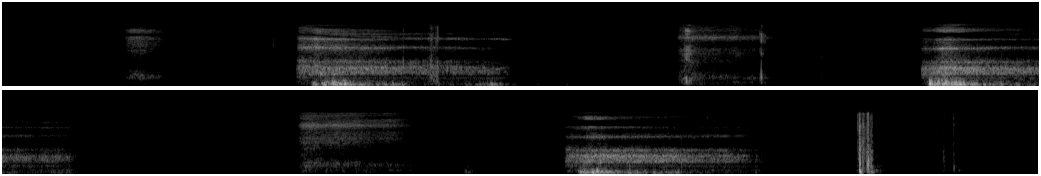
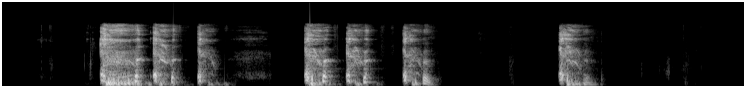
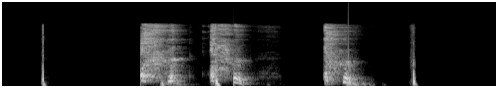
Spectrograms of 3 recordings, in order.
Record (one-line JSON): {"exhalation_length": "20.7 s", "exhalation_amplitude": 8941, "exhalation_signal_mean_std_ratio": 0.38, "cough_length": "7.4 s", "cough_amplitude": 31922, "cough_signal_mean_std_ratio": 0.36, "three_cough_length": "4.9 s", "three_cough_amplitude": 29794, "three_cough_signal_mean_std_ratio": 0.37, "survey_phase": "alpha (2021-03-01 to 2021-08-12)", "age": "45-64", "gender": "Male", "wearing_mask": "No", "symptom_cough_any": true, "symptom_new_continuous_cough": true, "symptom_fatigue": true, "symptom_fever_high_temperature": true, "symptom_change_to_sense_of_smell_or_taste": true, "symptom_loss_of_taste": true, "smoker_status": "Never smoked", "respiratory_condition_asthma": false, "respiratory_condition_other": false, "recruitment_source": "Test and Trace", "submission_delay": "2 days", "covid_test_result": "Positive", "covid_test_method": "RT-qPCR", "covid_ct_value": 17.3, "covid_ct_gene": "ORF1ab gene", "covid_ct_mean": 18.0, "covid_viral_load": "1300000 copies/ml", "covid_viral_load_category": "High viral load (>1M copies/ml)"}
